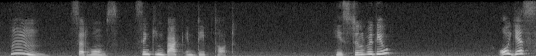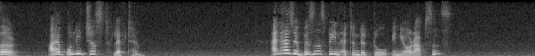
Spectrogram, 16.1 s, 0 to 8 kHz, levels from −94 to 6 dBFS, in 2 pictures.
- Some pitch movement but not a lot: No, wide, 8.4 semitones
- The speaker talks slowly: Yes, slow, 120 wpm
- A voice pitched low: No, very high, 285 Hz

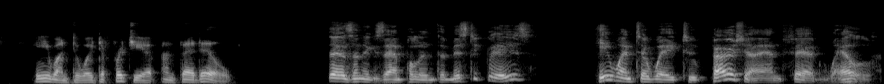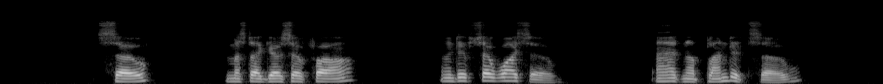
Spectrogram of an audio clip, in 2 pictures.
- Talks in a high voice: No, low, 135 Hz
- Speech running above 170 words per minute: No, slow, 135 wpm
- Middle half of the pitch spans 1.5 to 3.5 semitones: No, average, 5.3 semitones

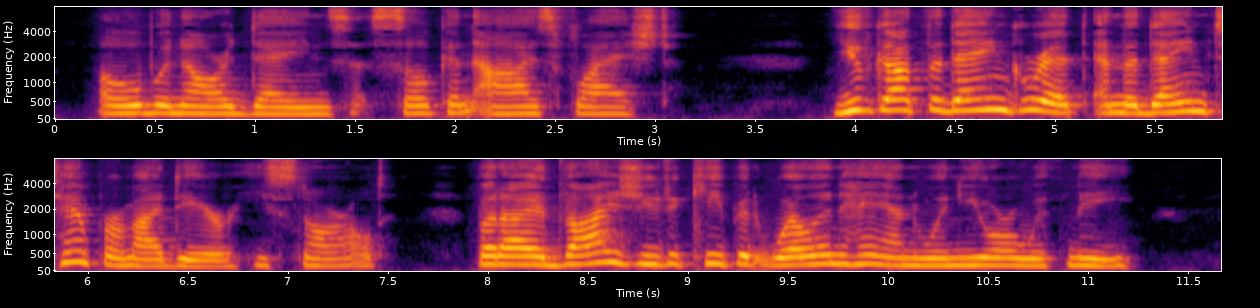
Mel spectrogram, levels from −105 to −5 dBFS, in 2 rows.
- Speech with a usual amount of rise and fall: Yes, average, 3.7 semitones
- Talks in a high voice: Yes, high, 205 Hz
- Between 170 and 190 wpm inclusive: Yes, average, 175 wpm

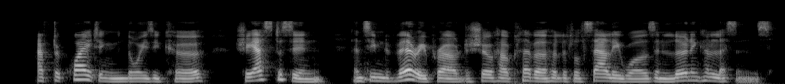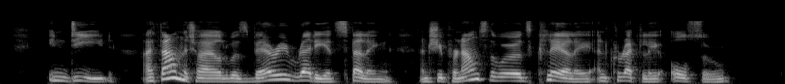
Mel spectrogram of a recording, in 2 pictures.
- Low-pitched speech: No, medium, 150 Hz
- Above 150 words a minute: Yes, average, 170 wpm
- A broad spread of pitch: No, average, 4.0 semitones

